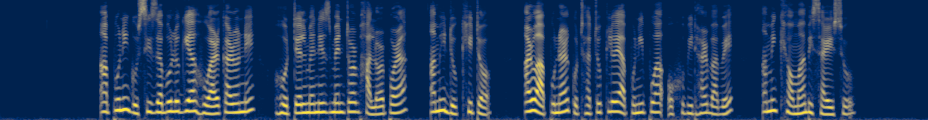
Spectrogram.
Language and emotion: Assamese, sad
